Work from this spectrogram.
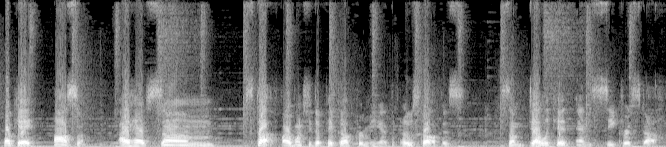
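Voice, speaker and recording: A man voicing a paranoid, excitable male student in a visual novel reading, agitated, suspicious and ranting. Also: mid-range voice, normal speed, faint music behind, pitched above the performer's own voice, close to an everyday voice. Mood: eager, secretive.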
